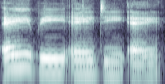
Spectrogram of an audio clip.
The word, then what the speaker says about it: Avada: website themes that I love to use it's it's spelled A V A D A Aveda theme or Avada depending how you want to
